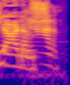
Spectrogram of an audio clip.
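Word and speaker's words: Yharnam: And you are then transported to this town called Yarmen, which is considered... – You gotta pronounce it like it's a Massachusetts city. Yarnum. It's Yarnum.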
